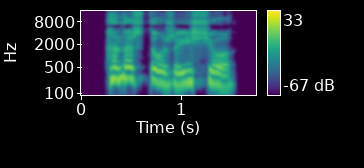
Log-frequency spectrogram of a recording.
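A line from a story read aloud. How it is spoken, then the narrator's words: Young man's guffaw. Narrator (Russian): снова захохотал парень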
